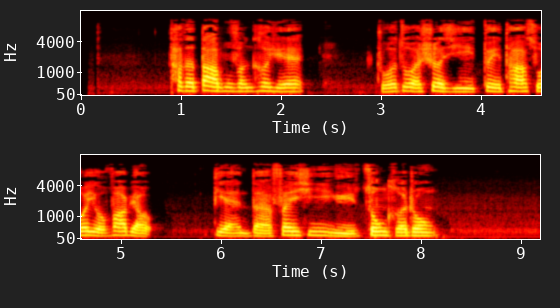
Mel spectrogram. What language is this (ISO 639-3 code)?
zho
